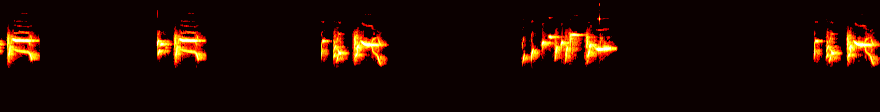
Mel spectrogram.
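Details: European goldfinch song in the Wedani style, used for tutoring young goldfinches and hybrids for singing contests: short bursts of high, chattering twittered notes repeat about every two seconds over a clean, silent background.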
